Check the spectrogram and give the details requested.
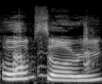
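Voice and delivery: empty, disappointed delivery. Imitating how a dad apologized: imitating a dad's apology. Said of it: "apologizing the same way my dad did".

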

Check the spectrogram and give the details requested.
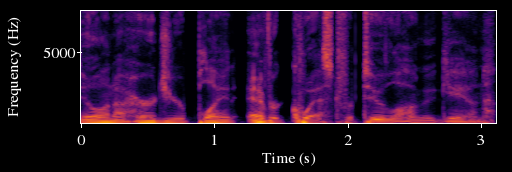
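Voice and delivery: stern, strict, enforcer-like scolding character voice. A podcast host voices their created character Frank addressing Dylan: Frank character voice. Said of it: "His name is Frank".

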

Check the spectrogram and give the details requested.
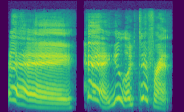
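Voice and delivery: put-on very slow, drawn-out, swooping Brooklyn accent. Retelling what one of the little comedy men said; Brooklyn or New York accent. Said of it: "they've all got like Brooklyn accents or New York accents".

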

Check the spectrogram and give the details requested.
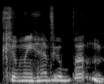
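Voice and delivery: mock sheepish, awkward tone. Recalling going back to people on filming day, retelling a sheepish request. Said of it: "me kind of sheepishly saying".

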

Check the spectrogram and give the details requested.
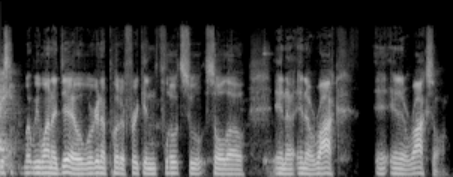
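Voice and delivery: ordinary talk

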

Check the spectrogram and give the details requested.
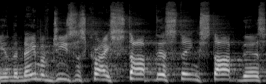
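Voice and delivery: acted-out ringing shout, high and projected loudly. Telling a story, a man in the arena calls out before everybody, retelling a shout. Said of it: "he shouts in front of everybody".

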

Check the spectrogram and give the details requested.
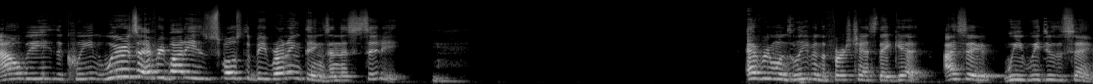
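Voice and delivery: high, loud shouting with voice way up. Playing Locke, who throws up his hands at another character: Locke shouting. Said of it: "Stop shouting".

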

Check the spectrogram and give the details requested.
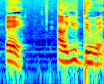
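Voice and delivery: put-on Cuban-sounding accent. Retelling how a friend greeted some ladies, in a cuban accent. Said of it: "But he sure talked like he was".

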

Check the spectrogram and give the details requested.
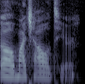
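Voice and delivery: normal talking voice

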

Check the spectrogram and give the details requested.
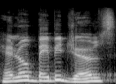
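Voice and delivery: put-on Indian accent. Imitating a kid who drove in to do comedy: imitating an indian accent. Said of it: "kid drove over from India".

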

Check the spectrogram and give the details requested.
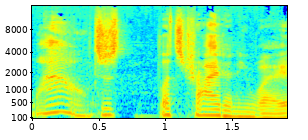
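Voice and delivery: hushed, calm, unbothered murmur, barely above breath. Retelling a scene where Owen Wilson answers someone: soft, calm Owen Wilson voice. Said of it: "his soft, calm voice".

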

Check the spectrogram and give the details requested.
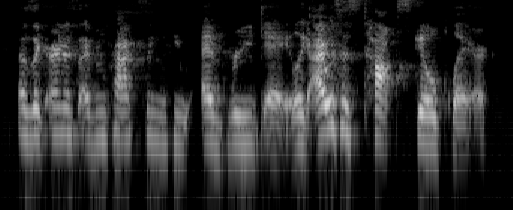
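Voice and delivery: ordinary talk, nothing marked

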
